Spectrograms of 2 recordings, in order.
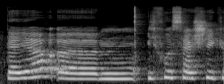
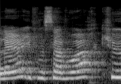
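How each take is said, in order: First: Slow mock-pompous delivery; drawn-out jokey announcement; joking voice. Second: Said in the usual way. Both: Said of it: "non, je rigole".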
